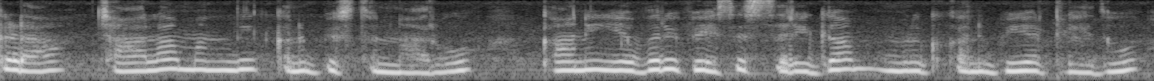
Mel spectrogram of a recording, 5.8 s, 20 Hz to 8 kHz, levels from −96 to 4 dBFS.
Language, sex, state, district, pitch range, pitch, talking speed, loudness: Telugu, female, Telangana, Mahabubabad, 280-325 Hz, 300 Hz, 95 wpm, -17 LUFS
